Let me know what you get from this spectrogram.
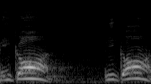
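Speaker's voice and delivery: high, hushed stage half-whisper. Retelling how the prompter fed a forgotten line: imitating a half-whisper. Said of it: "The prompter from the side whispered out".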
